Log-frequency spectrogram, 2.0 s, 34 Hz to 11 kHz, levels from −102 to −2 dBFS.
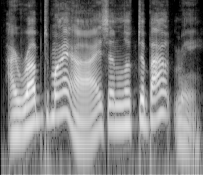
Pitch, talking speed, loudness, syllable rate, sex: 165 Hz, 235 wpm, -17 LUFS, 5.8 syllables/s, male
